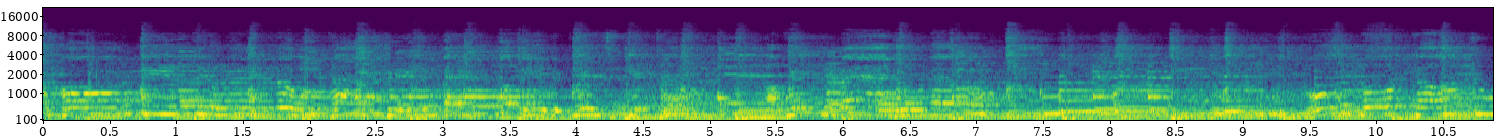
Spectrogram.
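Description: Live country band playing with guitars, keyboard and drums, over a steady drum beat.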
